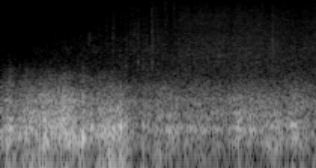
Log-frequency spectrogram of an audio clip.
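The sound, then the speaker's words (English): A thunderstorm with heavy rain pouring steadily while deep thunder rumbles low and continuous, slightly louder at first then settling into a constant roar. No voices. “Tookie sat on the porch of his shotgun house, watching the rain fall sideways.”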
